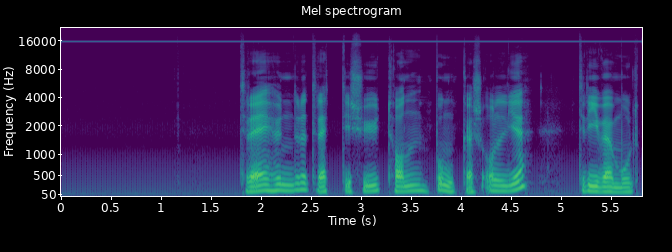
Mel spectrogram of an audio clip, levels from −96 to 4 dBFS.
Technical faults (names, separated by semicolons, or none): video or display buzz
